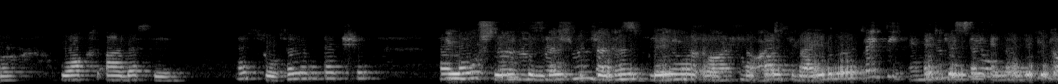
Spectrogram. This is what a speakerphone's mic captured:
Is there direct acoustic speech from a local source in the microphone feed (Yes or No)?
Yes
